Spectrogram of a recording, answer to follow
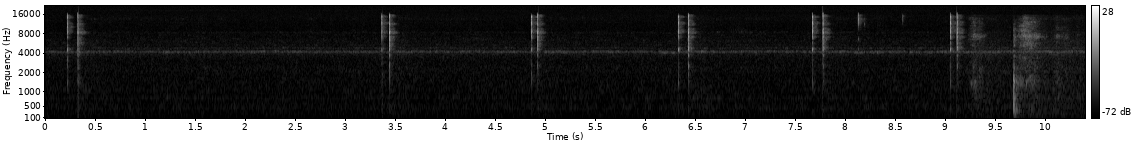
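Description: Computer mouse button clicks, each a sharp press-and-release tick, coming every second or two at an uneven pace as nodes are placed one by one along a traced outline. There is a slightly fuller knock near the end, and otherwise near silence.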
